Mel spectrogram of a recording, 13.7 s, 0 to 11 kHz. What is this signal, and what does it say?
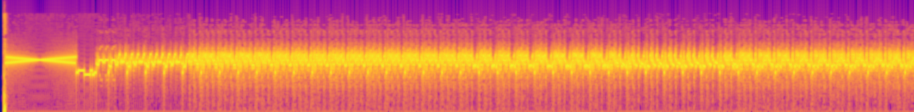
SSTV (slow-scan television), Scottie 2.
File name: sstv / sstv2 / scottie s2.48k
